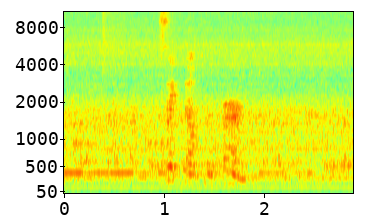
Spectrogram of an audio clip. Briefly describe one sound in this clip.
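A short electronic sweep sounds from a television speaker.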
